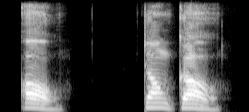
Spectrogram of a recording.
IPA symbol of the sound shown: oʊ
